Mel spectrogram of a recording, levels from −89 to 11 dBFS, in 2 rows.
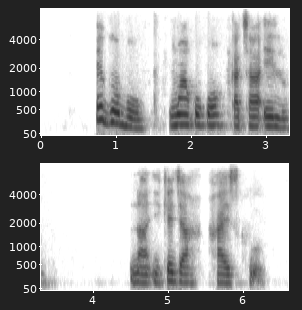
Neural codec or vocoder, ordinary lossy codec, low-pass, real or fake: none; Opus, 16 kbps; 7.2 kHz; real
